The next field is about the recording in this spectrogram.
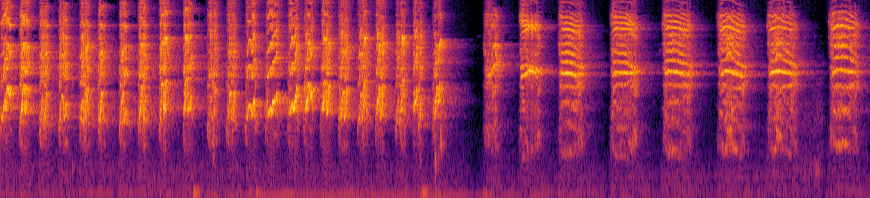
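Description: A Hairy Woodpecker calls with a fast run of harsh, squeaky notes, then slows to a series of separate, drawn-out squawks spaced about a second apart. No voices or other sounds.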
